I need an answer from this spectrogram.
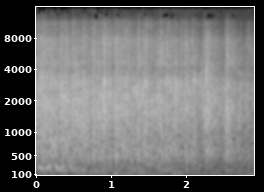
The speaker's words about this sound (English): We appreciate it. Help me give them a hand of applause, guys. Thank you. Thank you.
